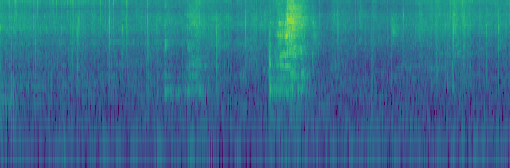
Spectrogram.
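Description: Quiet stirring and frying of a vegetable paste seasoned with black cumin and dried chilli, a soft steady sizzle with one brief louder scrape of a utensil against the pan midway.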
